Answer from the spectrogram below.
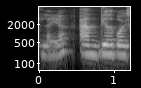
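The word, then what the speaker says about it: Laia: every single time, but I think it's Leia. I've never seen it spelled like that, but it's L-A-I-A. I was like, Leia? I'm gonna go with Leia.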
